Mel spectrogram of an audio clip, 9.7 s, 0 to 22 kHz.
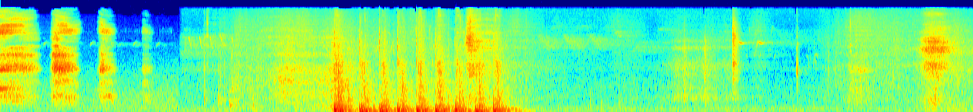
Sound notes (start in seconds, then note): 3.3 knocks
